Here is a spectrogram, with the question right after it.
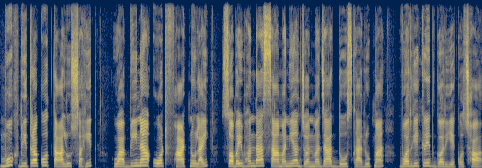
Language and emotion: Nepali, neutral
